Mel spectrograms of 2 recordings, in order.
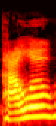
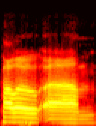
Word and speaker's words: Paolo: So Andrea asks, can you leave us a spoiler about the new pandemic version you developed with, is it Paolo? Is that how you say it? Paolo Mori, yeah.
